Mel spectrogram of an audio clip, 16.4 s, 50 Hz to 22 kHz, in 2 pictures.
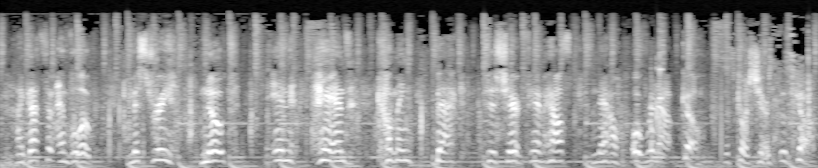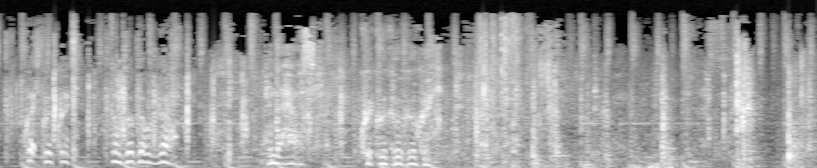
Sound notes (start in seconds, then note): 10.3 leaves crunching; 13.1 door handle jiggles; 13.1 door thuds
